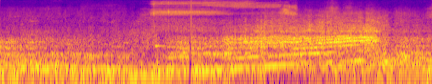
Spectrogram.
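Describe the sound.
Car engine roars steadily during a street race chased by police, a loud, continuous rumble of acceleration with hints of tire noise, unbroken for the whole stretch and with no voices over it.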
